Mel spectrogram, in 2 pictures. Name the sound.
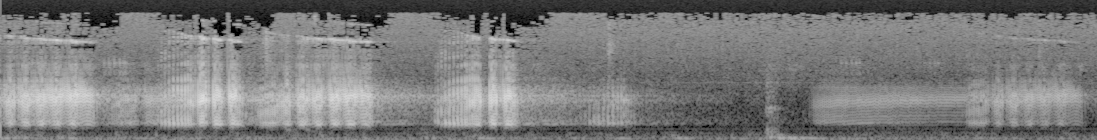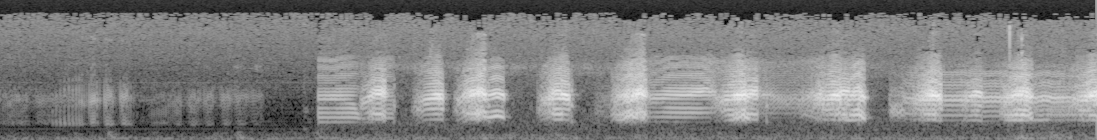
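growling grass frog calling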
